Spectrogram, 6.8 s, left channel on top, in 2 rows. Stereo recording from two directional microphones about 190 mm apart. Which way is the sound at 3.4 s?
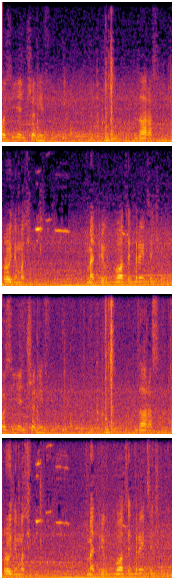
25° right (ahead or behind).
